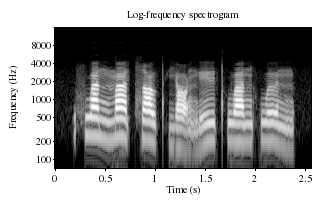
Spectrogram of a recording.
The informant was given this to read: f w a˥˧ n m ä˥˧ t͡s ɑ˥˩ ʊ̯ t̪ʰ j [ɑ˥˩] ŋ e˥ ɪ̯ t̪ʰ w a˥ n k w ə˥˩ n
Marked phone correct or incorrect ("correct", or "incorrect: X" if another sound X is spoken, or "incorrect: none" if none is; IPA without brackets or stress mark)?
incorrect: ɑ̰˨˩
